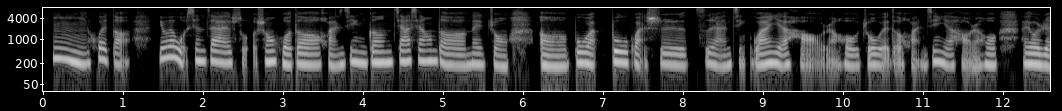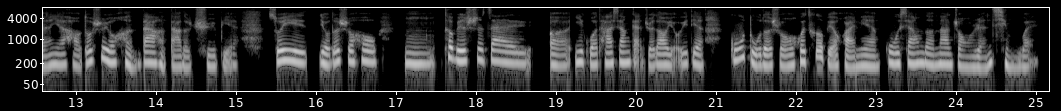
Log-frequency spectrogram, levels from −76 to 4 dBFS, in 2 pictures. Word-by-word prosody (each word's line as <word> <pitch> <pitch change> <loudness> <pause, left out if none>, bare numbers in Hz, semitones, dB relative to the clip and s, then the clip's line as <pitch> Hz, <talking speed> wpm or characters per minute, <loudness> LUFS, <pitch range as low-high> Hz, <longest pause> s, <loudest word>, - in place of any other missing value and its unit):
嗯， 240 -8 +2
会 260 +3 -1
的， - - -4 0.3
因 280 +1 0
为 305 - +3
我 250 -8 +1
现 235 -2 +1
在 220 -3 +1
所 210 - -6
生 225 -1 +2
活 195 -5 0
的 185 -1 +1
环 180 -1 -3
境 215 0 +1
跟 215 +1 +2
家 230 +1 +2
乡 235 0 +1
的 185 -5 -1
那 190 +1 -1
种 175 -3 -4 0.4
呃， 165 -3 +1
不 210 - +1
管 195 -3 +2
不 220 -2 +4
管 195 -2 -3
是 185 -2 0
自 - - 0
然 175 -1 -2
景 190 - -2
观 200 +3 +2
也 185 -2 +1
好， 190 - -3
然 - - -5
后 175 -2 -2
周 185 +1 -1
围 180 0 -1
的 - - -4
环 200 -5 -7
境 225 +3 +1
也 180 -4 -1
好， - - -6
然 - - -5
后 180 0 -1 0.3
还 - - -3
有 195 -1 +5
人 175 0 +1
也 190 0 -1
好， 180 -3 -5
都 220 +2 +1
是 270 +2 +1
有 220 -3 +5
很 200 -6 -2
大 210 +1 +2
很 190 -4 -2
大 160 - -2
的 155 -1 -5
区 165 -1 -3
别。 185 +2 -8 0.4
所 225 - +4
以 230 -4 +5
有 200 -3 +3
的 215 +5 +2
时 235 -1 +2
候， 225 -1 +1 0.3
嗯， 195 -1 0
特 290 - +5
别 235 -3 +6
是 250 +2 0
在， 225 -4 +1 0.4
呃， 175 -2 -1
异 220 +1 +2
国 190 -4 -1
他 200 +2 0
乡 215 0 +1
感 - - -4
觉 170 - -3
到 185 0 +2
有 180 - -5
一 200 - -1
点 195 -3 0 0.3
孤 265 +5 +1
独 200 -10 +1
的 175 -1 +3
时 180 - -1
候， 170 +2 0
会 225 +4 +3
特 155 -8 +1
别 90 -9 -1
怀 155 - 0
念 165 0 -1
故 200 -2 +1
乡 200 0 +2
的 195 -2 +1
那 190 +1 +1
种 165 -4 -3
人 155 +3 -2
情 185 -8 +4
味。 165 +8 -7
195 Hz, 235 characters per minute, -25 LUFS, 180-220 Hz, 0.4 s, 别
